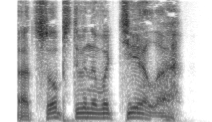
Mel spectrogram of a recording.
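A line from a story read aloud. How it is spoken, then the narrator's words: Honest sigh. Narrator (Russian): честно вздохнул я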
